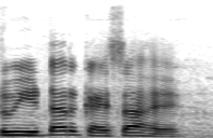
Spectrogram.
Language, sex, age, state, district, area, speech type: Urdu, male, 18-30, Maharashtra, Nashik, urban, read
